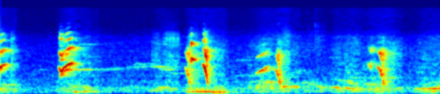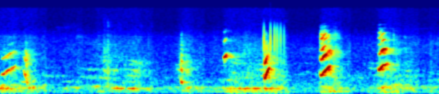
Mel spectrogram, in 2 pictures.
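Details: Green parrot giving short, loud rising squawks with strong harmonics, scattered irregularly through the stretch, some doubled, with faint chirps and a low indoor hum between them.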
